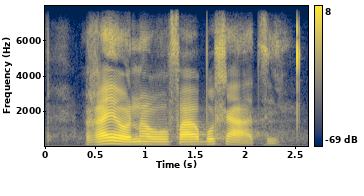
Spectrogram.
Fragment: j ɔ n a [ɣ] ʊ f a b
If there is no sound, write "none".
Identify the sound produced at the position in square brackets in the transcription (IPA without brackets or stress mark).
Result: ɣ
